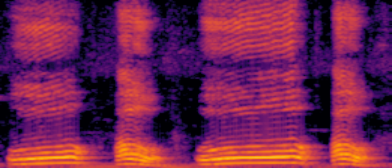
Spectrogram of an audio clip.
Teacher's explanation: तो ओ क्या हो जाएगा भाई, कंठ तक भी जा रहा है और ओष्ठ भी आ रहा है, मतलब ओठ का भी प्रयोग हो रहा है। ओठ हमारे गोल हो जा रहे हैं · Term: वृत्ताकार स्वर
